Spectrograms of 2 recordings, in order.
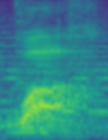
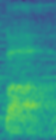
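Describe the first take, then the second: First: The syllable begins with a w sound. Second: The syllable begins with a b sound. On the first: The syllable stands second or third in the word. "when ba is a second or third syllable, okay, then it gets pronounced as the sound wa" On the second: The syllable stands first in the word. "normally ba is pronounced just like that"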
